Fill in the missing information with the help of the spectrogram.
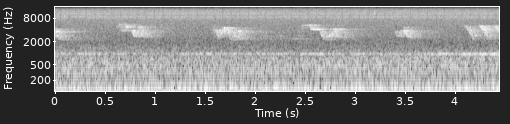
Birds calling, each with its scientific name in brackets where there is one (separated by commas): Red-eyed Vireo (Vireo olivaceus)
